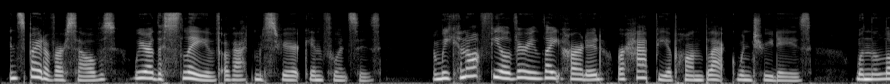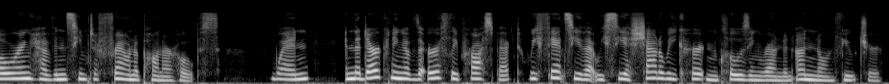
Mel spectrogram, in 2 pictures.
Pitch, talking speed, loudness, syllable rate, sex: 235 Hz, 180 wpm, -17 LUFS, 5.7 syllables/s, female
